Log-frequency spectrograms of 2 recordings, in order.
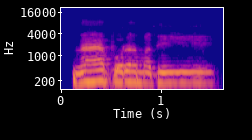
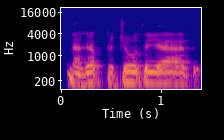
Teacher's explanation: If the word that follows naha is pakaram, starting with pa vargam, like puram here, then the visargam has to be pronounced. You can't say na puramati.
